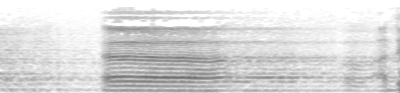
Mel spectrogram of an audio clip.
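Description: A man's voice holding one long, steady chanted vowel for about a second and a half, starting about half a second in after a short pause.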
